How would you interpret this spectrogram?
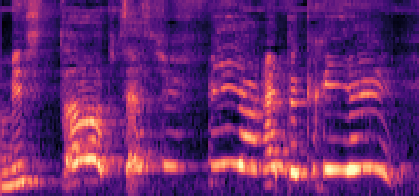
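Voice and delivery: shrill-edged mock parent outburst; stressed parent yelling. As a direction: yell at the child to stop screaming. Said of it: "on se met à hurler en disant".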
